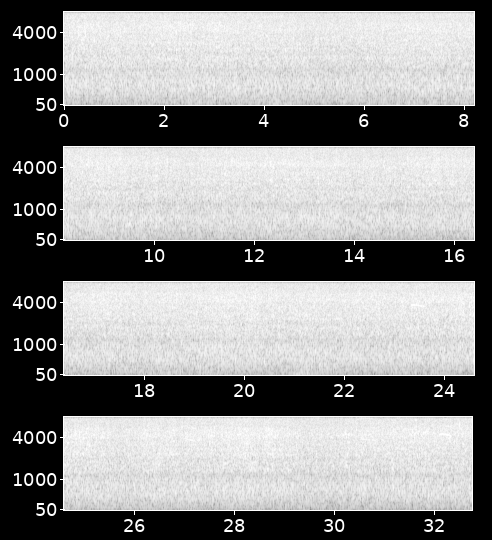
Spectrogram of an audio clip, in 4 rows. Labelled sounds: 23.3	23.6	Pacific white-sided dolphin, 3.5 to 3.8 kHz
26.9	27.2	Pacific white-sided dolphin, 3.6 to 3.9 kHz
29.5	30.8	Pacific white-sided dolphin, 3.6 to 7.9 kHz
32.1	32.4	Pacific white-sided dolphin, 4.2 to 4.6 kHz

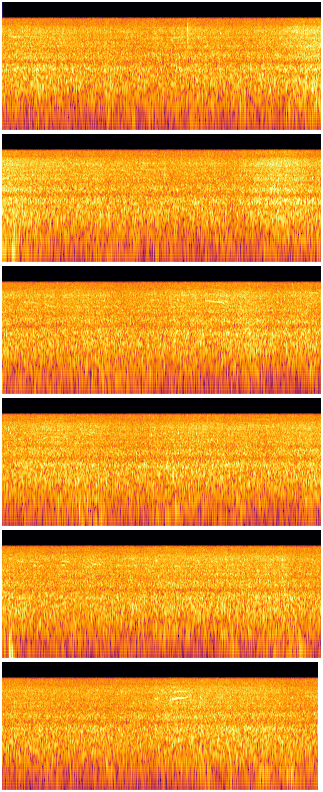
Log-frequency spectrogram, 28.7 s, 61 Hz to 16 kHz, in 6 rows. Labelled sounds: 12.6	12.9	Pacific white-sided dolphin, 3.1 to 3.6 kHz
26.5	26.8	Pacific white-sided dolphin, 3.1 to 3.5 kHz

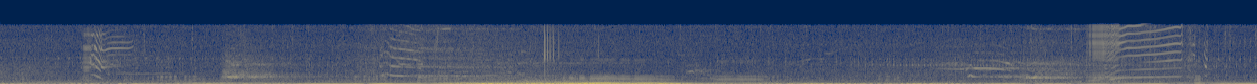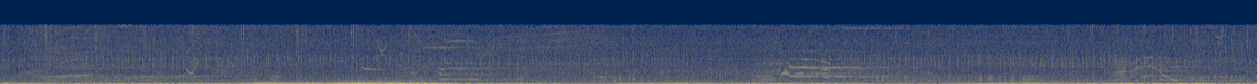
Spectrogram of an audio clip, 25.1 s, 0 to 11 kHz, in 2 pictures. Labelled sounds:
0.7	1.5	killer whale, southern Alaska resident, 0.57 to 8.0 kHz
2.2	3.0	killer whale, southern Alaska resident, 0.68 to 8.0 kHz
3.5	5.2	killer whale, southern Alaska resident, 0.46 to 8.0 kHz
9.5	12.0	killer whale, southern Alaska resident, 0.39 to 8.0 kHz
12.9	14.0	killer whale, southern Alaska resident, 0.57 to 3.9 kHz
16.9	18.4	killer whale, southern Alaska resident, 0.52 to 8.0 kHz
20.0	21.2	killer whale, southern Alaska resident, 0.27 to 4.7 kHz
23.7	24.5	killer whale, southern Alaska resident, 0.48 to 3.8 kHz

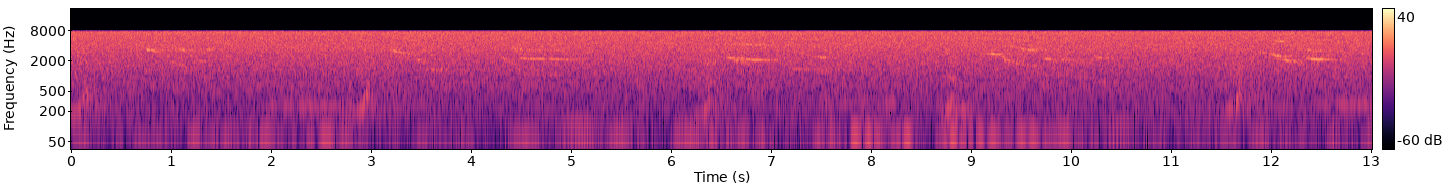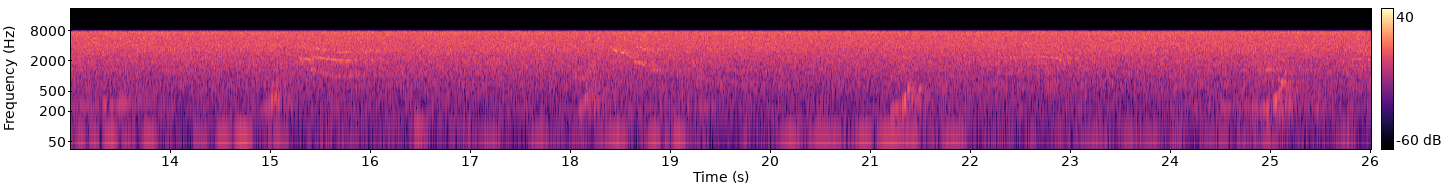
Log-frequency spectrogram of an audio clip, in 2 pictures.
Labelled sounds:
3.2	3.8	humpback whale, 1.2 to 3.3 kHz
4.5	5.1	humpback whale, 2.0 to 2.3 kHz
6.5	7.0	humpback whale, 1.6 to 4.4 kHz
9.3	9.7	humpback whale, 1.6 to 2.1 kHz
12.0	12.7	humpback whale, 1.8 to 2.8 kHz
15.4	15.9	humpback whale, 0.96 to 2.4 kHz
22.7	23.0	humpback whale, 2.0 to 2.4 kHz

